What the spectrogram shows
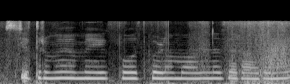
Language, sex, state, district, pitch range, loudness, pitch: Hindi, female, Madhya Pradesh, Bhopal, 275-285 Hz, -18 LUFS, 275 Hz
